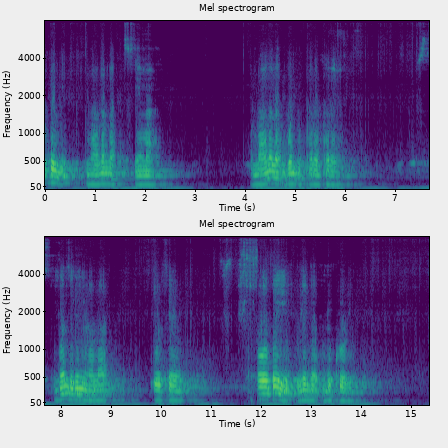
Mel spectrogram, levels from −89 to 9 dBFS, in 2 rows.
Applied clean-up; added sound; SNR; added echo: neural separator model SepFormer DNS4.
